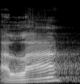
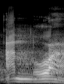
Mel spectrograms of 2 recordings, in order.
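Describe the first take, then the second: First: The n merges into the l, giving a doubled l. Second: The n is pronounced separately before the l. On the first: The speaker calls it right. "niku kan idgham bila gunnya, nun ketemu lam" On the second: The speaker calls it wrong. "Jadi bukan anla"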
